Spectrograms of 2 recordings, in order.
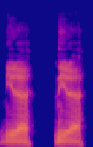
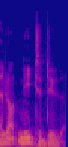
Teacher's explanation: if need is stressed keep the T sound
